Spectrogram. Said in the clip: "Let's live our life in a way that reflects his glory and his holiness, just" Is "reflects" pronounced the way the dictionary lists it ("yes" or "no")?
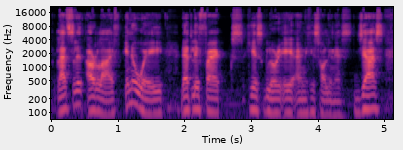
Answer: no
